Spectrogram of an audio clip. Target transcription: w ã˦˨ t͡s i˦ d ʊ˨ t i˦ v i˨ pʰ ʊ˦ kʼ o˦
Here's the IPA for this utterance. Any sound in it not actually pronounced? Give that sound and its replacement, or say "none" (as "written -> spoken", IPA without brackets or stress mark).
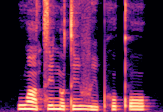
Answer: d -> n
